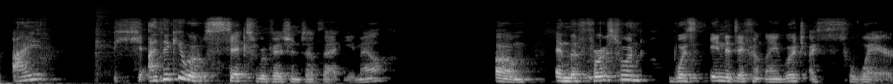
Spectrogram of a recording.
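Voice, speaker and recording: At a fairly slow pace with long, frequent pauses, a man speaks at a fairly high pitch with very wide pitch swings. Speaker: podcast guest. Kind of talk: casual chat. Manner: words run together.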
